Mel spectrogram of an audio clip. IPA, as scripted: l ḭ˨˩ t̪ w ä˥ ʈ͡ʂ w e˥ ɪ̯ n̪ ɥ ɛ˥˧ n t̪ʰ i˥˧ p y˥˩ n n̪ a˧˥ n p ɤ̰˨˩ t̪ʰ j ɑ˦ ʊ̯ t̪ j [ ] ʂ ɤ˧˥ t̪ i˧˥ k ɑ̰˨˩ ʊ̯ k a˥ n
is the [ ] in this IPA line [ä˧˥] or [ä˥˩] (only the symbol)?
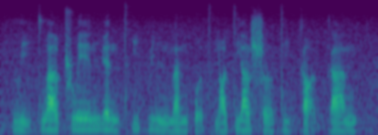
ä˥˩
